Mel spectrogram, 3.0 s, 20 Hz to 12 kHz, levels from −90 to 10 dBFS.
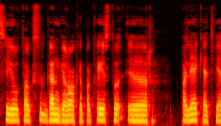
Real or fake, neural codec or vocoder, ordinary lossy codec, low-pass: real; none; MP3, 48 kbps; 10.8 kHz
